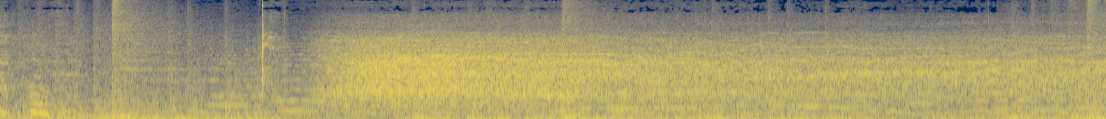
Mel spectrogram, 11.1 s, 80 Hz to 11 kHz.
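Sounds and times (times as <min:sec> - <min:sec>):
background music with held notes: 0:00.0 - 0:11.0
crowd cheering: 0:03.0 - 0:11.0.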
